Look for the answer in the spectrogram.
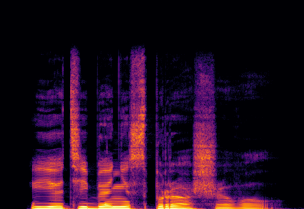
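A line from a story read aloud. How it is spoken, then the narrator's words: Growled. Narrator (Russian): прорычал он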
